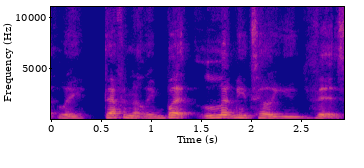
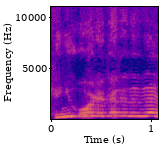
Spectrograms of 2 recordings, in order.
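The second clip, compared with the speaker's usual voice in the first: put-on, really amped-up, keyed-up, high voice; 12 semitones higher, 5 dB louder than usual. Retelling a call from a man with screaming in the background, imitating an amped-up caller. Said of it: "his voice was really like amped up".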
